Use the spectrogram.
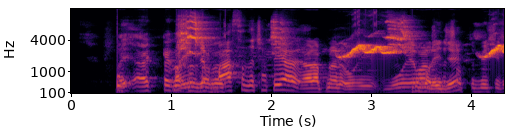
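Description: A green Indian parrot squawks and chatters loudly and continuously at close range, harsh raspy calls running together with a shrill whistle-like note.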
